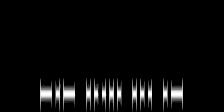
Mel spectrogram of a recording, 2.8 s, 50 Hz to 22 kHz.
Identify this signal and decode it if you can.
Morse code, heard as a keyed tone, about 32 wpm, 700 Hz. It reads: K5SA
